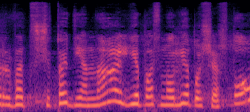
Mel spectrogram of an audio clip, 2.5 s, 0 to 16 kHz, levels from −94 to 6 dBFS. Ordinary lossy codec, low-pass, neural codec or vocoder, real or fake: AAC, 64 kbps; 14.4 kHz; codec, 44.1 kHz, 2.6 kbps, DAC; fake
